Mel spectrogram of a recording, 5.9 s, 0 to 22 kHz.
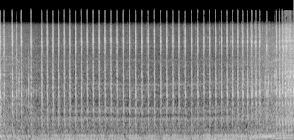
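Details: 1993 Eagle Talon turbo, stock 7-bolt 4G63 engine: sharp, rapid metallic knocking about eight times a second; confirmed spun/worn connecting rod bearing, play found between rod and crankshaft with oil pan removed.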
